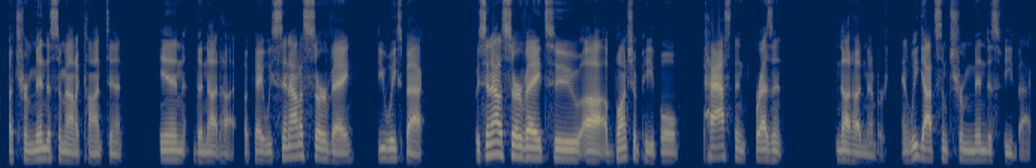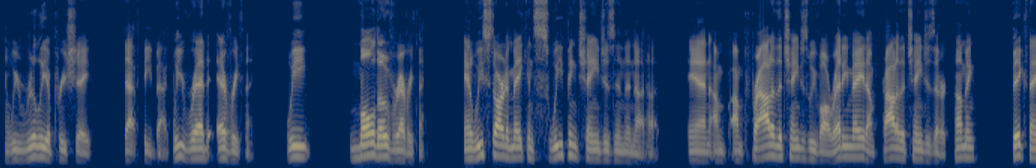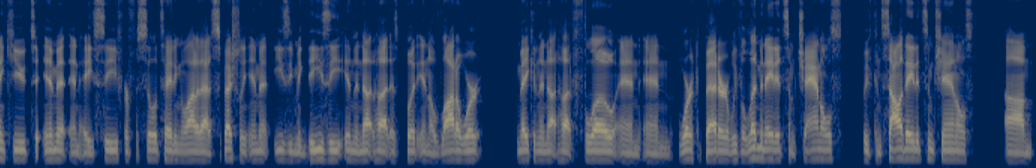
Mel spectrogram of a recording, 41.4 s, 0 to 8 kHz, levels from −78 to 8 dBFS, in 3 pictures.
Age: 30-49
